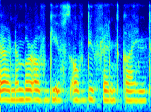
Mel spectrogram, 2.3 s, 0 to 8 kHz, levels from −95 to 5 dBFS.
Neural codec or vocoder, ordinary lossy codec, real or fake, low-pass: codec, 16 kHz, 16 kbps, FunCodec, trained on LibriTTS, 50 frames a second; Opus, 32 kbps; fake; 7.2 kHz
